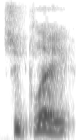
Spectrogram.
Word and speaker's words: suplex: I do love, like I said before, when he says suplex, it's suplex. Turns out that's the way you say it. Right. That's the way it's pronounced.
